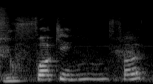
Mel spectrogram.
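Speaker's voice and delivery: soft, slow muttered insult; mumbled under breath. Acted. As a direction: let the curse slip out very quietly. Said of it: "you mumble that under your breath".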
